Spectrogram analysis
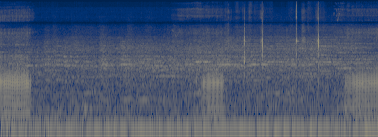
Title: snoring dog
